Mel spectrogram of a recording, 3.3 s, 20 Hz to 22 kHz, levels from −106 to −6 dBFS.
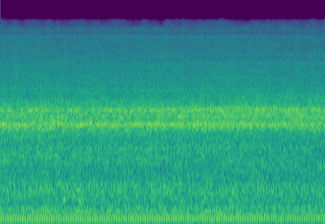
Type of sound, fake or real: fake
